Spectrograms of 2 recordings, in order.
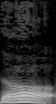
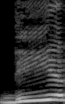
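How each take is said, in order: First: The word ends in a short uh vowel. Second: The word ends in a long ee vowel. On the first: A consonant sound follows the word. "അല്ലാതെ ഏത് അക്ഷരം വന്നു കഴിഞ്ഞാലും" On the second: A vowel sound follows the word. "A E I O U എന്ന് വന്നു കഴിഞ്ഞാൽ ... ദി എന്ന് വായിക്കും"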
